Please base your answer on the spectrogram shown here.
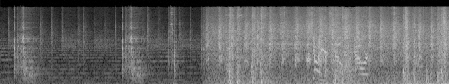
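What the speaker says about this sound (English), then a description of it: "How did they stop this train in the first place?" In the Western shooter game Call of Juarez: Gunslinger, a train rolls along rails with a rumbling, rattling clatter that swells loud and steady after a few quieter clanks and thuds.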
